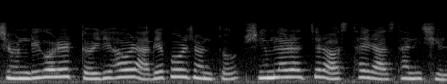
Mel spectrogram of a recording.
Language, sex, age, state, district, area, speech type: Bengali, female, 18-30, West Bengal, Howrah, urban, read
